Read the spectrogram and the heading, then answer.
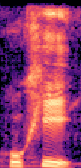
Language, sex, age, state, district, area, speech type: Assamese, male, 30-45, Assam, Kamrup Metropolitan, urban, read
